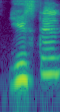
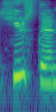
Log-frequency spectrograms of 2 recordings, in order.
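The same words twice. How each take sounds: First: The word starts without any H sound. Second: The word starts with a pronounced H sound. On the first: "anything with an H you don't pronounce" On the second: "We don't say Houston"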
